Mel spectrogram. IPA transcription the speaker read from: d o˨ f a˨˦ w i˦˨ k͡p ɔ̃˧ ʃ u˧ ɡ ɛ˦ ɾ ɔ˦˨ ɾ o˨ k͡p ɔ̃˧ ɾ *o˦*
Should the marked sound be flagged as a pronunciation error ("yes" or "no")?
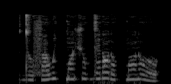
yes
